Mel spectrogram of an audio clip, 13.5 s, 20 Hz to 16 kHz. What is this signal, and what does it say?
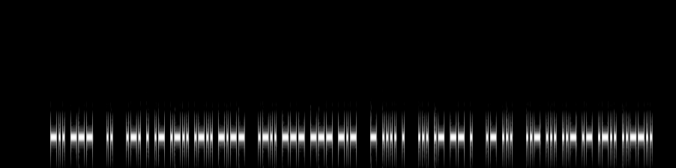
Morse code, heard as a keyed tone, about 30 wpm, 700 Hz. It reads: DO I REALLY LOOK THE SAME AS USUAL?
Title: Sentences from Top 1000 Words - Review Part 2 - 30wpm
